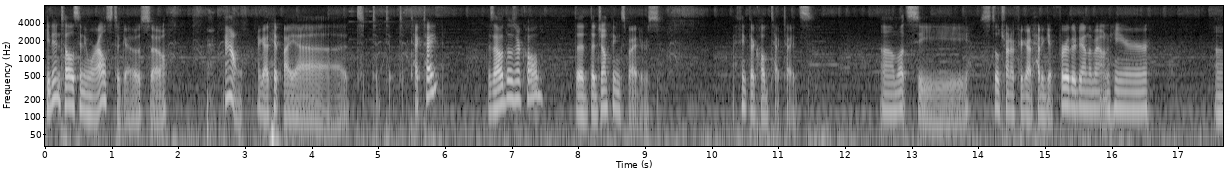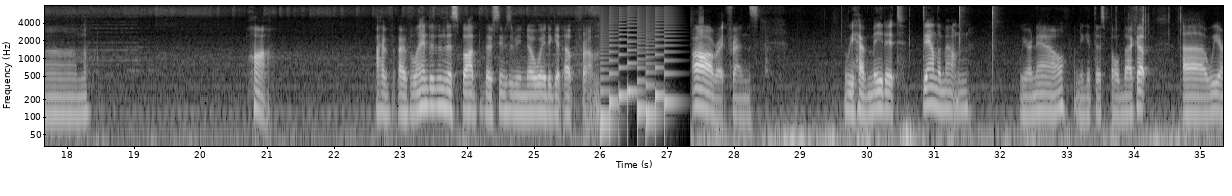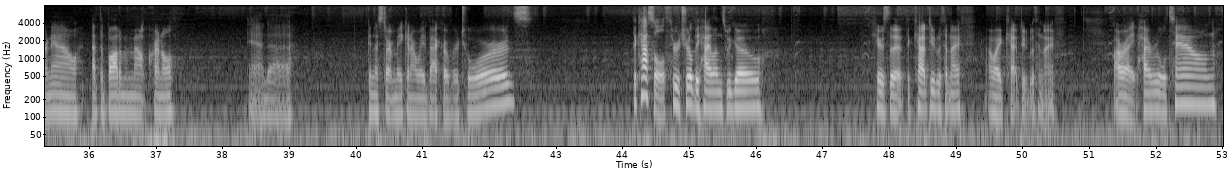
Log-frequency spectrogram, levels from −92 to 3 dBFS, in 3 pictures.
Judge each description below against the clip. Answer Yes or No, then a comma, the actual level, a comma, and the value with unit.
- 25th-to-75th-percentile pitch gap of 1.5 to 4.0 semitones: Yes, average, 3.1 semitones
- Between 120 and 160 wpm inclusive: Yes, average, 150 wpm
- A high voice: No, low, 115 Hz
